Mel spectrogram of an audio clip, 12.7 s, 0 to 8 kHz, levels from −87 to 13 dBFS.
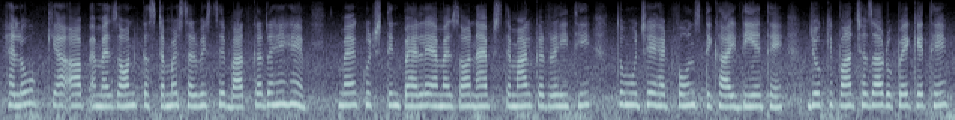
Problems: constant background noise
